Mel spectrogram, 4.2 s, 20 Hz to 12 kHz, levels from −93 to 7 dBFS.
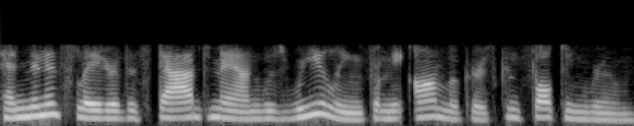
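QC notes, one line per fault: Throughout: AMR narrowband mobile codec. The speech is squeezed through AMR-NB, so the spectrogram shows a hard ceiling with nothing above 3.8 kHz and a blank region over it. Heavy codec damage leaves the voice buzzy and synthetic, because a vocal-tract model excited by sparse pulses stands in for the real waveform. This points to a low bitrate of about 6 kbps. Harmonics look smeared and blocky from frame to frame, and the waveform envelope looks coarse and stepped.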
